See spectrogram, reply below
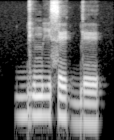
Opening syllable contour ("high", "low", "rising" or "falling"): high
